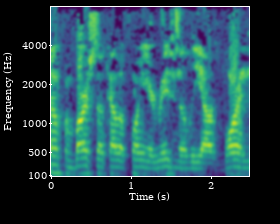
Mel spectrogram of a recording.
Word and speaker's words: Barstow: We got the dude out of Bartow, California. We're going to talk a lot about what the thing, did I say that wrong? Barstow? There you go. Barstow, California.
